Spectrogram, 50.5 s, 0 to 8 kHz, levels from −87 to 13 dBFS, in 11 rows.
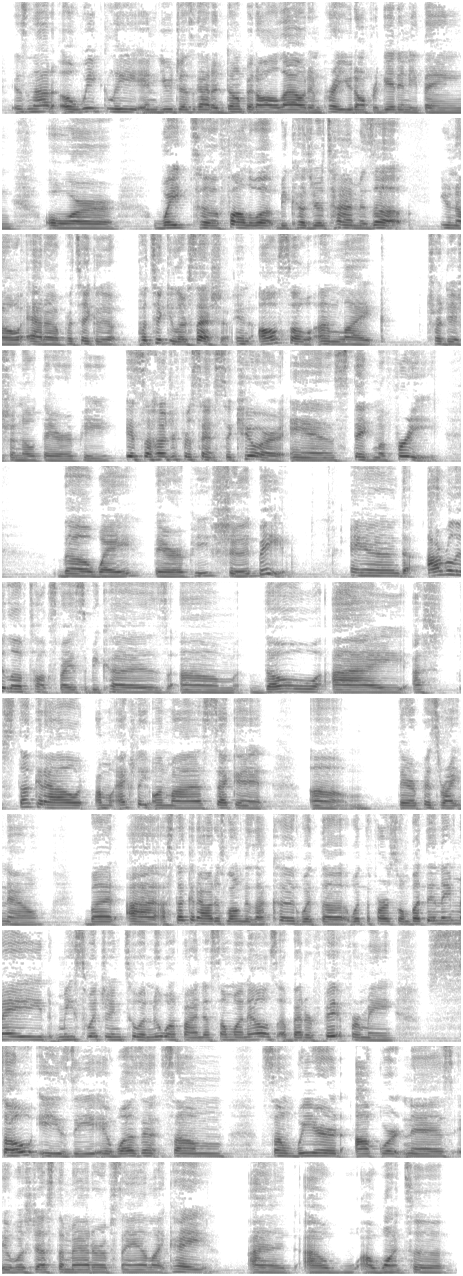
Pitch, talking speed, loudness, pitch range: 175 Hz, 155 wpm, -27 LUFS, 160-190 Hz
